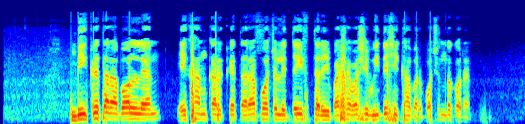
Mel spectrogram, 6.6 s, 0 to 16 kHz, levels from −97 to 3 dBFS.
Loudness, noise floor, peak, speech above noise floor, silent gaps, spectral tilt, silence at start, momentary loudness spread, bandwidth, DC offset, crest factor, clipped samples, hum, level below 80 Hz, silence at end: -17 LUFS; -50 dBFS; 0 dBFS; 34 dB; none; -6 dB/octave; 0.85 s; 12 LU; 10.5 kHz; under 0.1%; 18 dB; under 0.1%; none; -48 dBFS; 0.7 s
